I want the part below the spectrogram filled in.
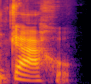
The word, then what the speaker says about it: carro: Entonces, el sonido de la doble R en portugués es como la J en español, un sonido de la garganta, carro.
